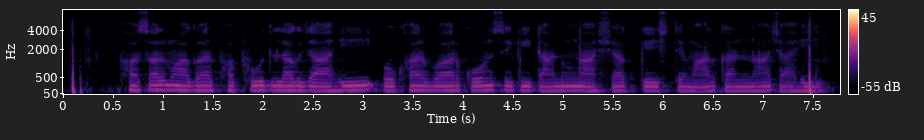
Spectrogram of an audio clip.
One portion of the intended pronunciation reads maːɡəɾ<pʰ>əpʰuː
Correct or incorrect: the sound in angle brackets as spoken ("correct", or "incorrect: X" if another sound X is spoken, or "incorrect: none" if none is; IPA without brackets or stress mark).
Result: correct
